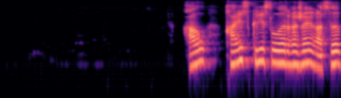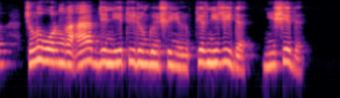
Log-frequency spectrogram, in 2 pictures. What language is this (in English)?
Kazakh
